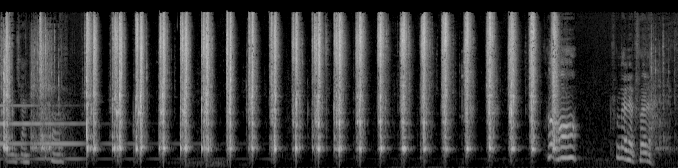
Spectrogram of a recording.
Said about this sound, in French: il va se saisir d'un pot en bois dans lequel il y a une centaine de petites tiges en bambou, le secouer, et là, normalement, une tige va se dégager de toute seule, voire sauter sur le sol, s'extraire du pot à force de le secouer.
